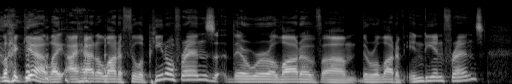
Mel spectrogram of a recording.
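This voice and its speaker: Speaking at a fairly quick pace with a Canadian accent, this is an ordinary speaking voice. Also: man, medium pitch for a man. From Richmond, British Columbia, Canada. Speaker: broadcast journalist. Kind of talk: interview answer. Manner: casual, conversational.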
